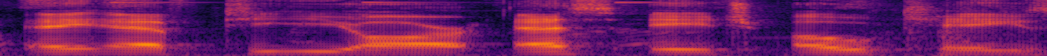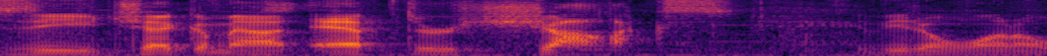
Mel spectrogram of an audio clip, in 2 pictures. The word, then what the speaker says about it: AfterShokz: These are the Aftershocks, by the way, just so I pronounce it correctly. AFTERSHOKZ. Check them out, Aftershocks.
